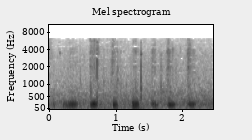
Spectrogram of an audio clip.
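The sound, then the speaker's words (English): A pig oinks in a quick series of about seven short, low, snuffling grunts, evenly spaced, with no voices over them. “I mean, when one of your legs is a pig, people can't help saying, "Oh, there's a pig there."”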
